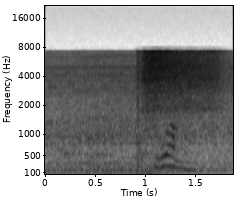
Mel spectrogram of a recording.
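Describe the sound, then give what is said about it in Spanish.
A bus in Puerto Rico idles with a low engine rumble, then a loud burst of air-brake hiss cuts in about halfway through and lingers to the end. “Bueno, e, en estos momentos está el ruido de, de la guagua, como le dicen acá en Puerto Rico, al bus de los poetas, que somos la nave.”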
